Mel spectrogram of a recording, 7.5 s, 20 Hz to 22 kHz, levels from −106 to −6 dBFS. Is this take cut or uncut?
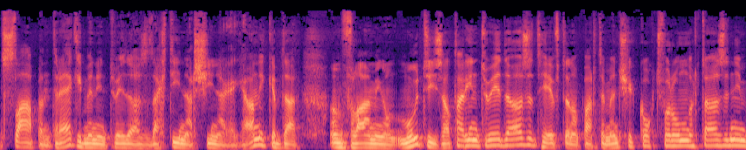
uncut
